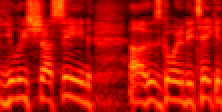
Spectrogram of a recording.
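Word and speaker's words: Jhoulys Chacín: It'll be Ulys Chacin, and yes, you pronounce it Ulys Chacin, who's going to be taking the mound for the Rockies.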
